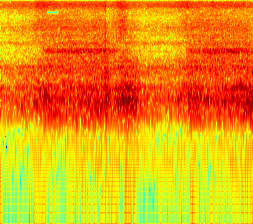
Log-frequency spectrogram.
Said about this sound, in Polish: Służyła do napędu urządzeń gorzelnianych. Nie mam takiej informacji, do którego roku istniała gorzelnia w Grabowie. Natomiast do nas trafiła już niesprawna i niekompletna. Skompletowaliśmy tę maszynę i dzisiaj mamy próbny rozruch.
